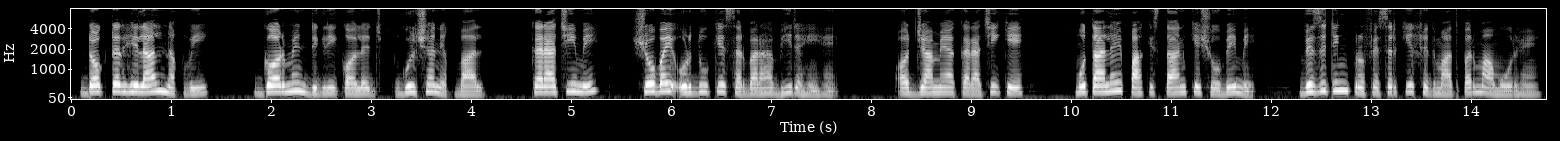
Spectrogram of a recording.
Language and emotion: Urdu, neutral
